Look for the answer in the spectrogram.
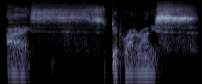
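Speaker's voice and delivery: low, slow hissing snake. Acted. Snake confesses to the snake doctor, hissing snake voice. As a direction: draw out the s into long hisses. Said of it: "speak in the voice of the snake".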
